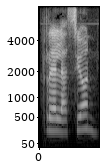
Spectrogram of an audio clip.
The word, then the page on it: relacion: spanish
